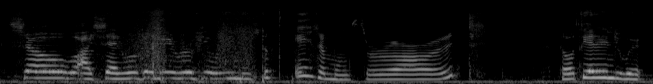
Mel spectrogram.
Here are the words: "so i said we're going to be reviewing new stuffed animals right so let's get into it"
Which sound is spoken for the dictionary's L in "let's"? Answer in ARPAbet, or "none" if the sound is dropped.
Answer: W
